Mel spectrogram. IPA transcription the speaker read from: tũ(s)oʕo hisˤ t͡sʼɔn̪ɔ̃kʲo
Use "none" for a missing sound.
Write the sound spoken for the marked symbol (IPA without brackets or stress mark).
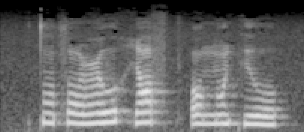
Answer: sˤ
